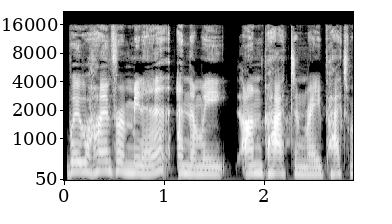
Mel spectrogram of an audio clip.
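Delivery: ordinary talk, nothing marked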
